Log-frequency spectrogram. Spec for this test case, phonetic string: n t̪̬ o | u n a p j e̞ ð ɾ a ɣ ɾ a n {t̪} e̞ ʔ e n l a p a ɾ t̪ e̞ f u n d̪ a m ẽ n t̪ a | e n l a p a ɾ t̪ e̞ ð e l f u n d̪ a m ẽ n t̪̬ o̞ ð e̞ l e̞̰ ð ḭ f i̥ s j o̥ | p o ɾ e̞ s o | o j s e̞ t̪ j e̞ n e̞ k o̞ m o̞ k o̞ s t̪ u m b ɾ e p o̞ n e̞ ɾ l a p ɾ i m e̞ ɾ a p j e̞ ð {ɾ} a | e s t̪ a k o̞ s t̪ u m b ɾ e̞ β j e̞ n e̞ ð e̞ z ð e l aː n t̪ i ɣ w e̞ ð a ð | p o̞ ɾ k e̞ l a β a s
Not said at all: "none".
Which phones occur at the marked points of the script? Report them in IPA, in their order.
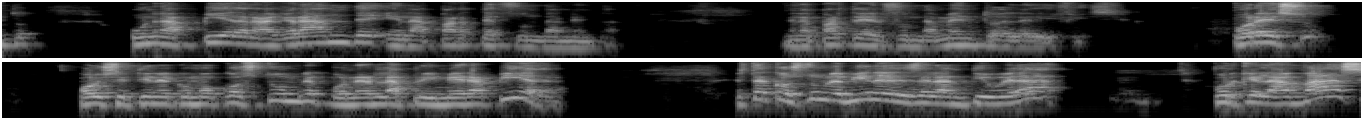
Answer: d̪, ɾ

